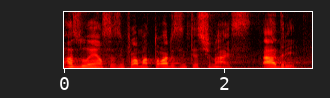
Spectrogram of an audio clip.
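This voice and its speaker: A woman speaks at a fairly slow pace in a Brazilian accent. Her tone comes across bright and sharp. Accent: non-Bahian Brazilian accent, teased. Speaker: patient association president. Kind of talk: event introduction.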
